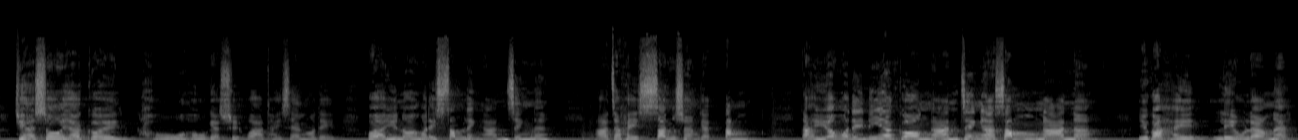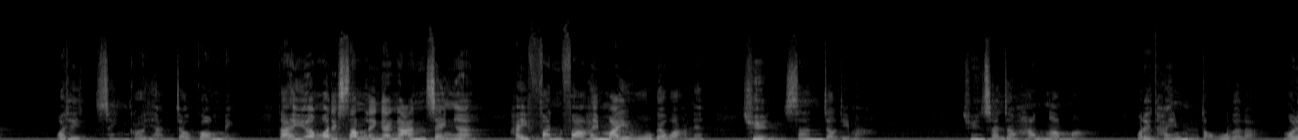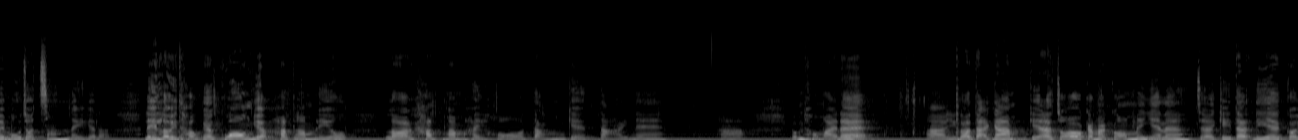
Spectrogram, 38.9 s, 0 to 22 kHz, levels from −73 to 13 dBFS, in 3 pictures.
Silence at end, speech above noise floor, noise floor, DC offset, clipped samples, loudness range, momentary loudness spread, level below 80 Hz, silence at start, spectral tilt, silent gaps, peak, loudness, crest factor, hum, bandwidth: 0 s; 26 dB; -58 dBFS; 0.9%; under 0.1%; 9 LU; 16 LU; -62 dBFS; 0 s; -3 dB/octave; none; -14 dBFS; -32 LUFS; 20 dB; none; 17.5 kHz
